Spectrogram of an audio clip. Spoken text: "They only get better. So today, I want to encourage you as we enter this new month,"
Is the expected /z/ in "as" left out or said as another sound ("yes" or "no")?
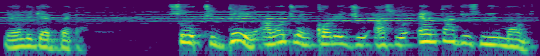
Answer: yes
